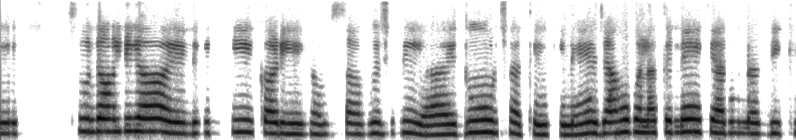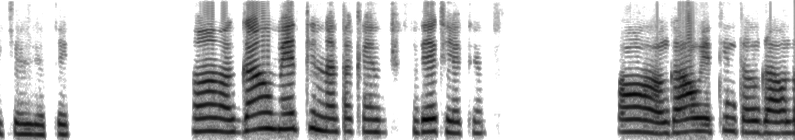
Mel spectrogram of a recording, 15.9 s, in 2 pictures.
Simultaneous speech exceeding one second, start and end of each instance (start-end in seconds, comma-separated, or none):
none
